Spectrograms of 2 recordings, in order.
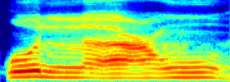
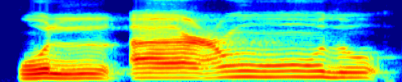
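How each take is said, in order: First: The glottal stop is slurred and barely heard. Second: The glottal stop is pronounced clearly and distinctly. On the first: The speaker calls it wrong. "yang terseret yang enggak jelas" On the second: The speaker calls it right. "tapi kita perjelas"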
